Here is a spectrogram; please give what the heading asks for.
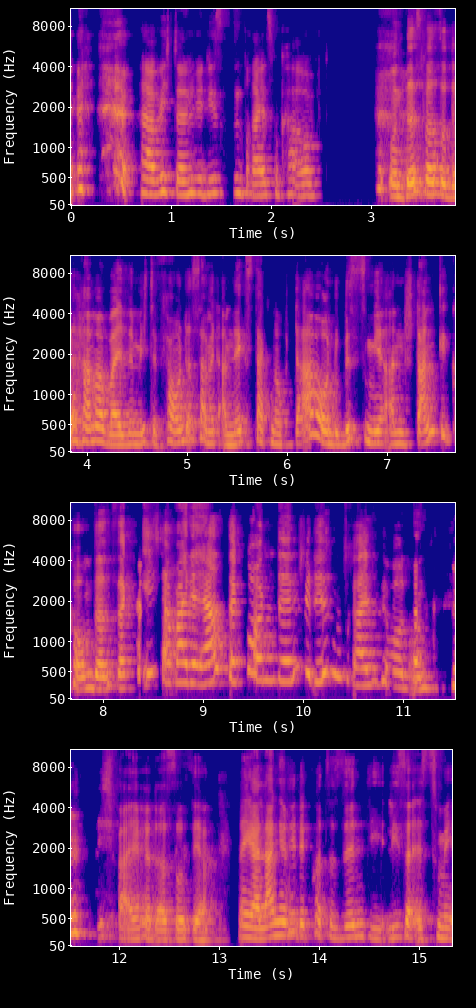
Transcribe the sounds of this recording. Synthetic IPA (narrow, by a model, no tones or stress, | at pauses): haːbəɪçd̥anfyːɐdiːzn̩pʁ̥aɪsfɛɐkʰaʊft | ʔʊnt̚d̥asv̥aːɐzoːdɛːɐɦamɐvaɪlnɛːmlɪçd̥eːfaʊntd̥asd̥amɪta̰mnɛːkstn̩tʰaːknɔχd̥a̰ːvaːɐʊntd̥uːbɪstt͡sumiːɐʔa̰ndenʃtant̚ɡ̥əkʰɔmənduasəz̥aːk̚sɪçhaːbəmaɪnəʔeːɐstəkʰʊndɪnfyːɐdiːzn̩pʁ̥aɪsɡ̥əvɔnənʊntʔɪçfa̰ʔɛʁədasz̥oːzḛːɐnajaːlaŋəʁeːdəkʰʊɐt͡səzɪnd̥iːliːzaʔɪstt͡sumiːɐ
